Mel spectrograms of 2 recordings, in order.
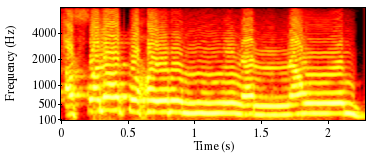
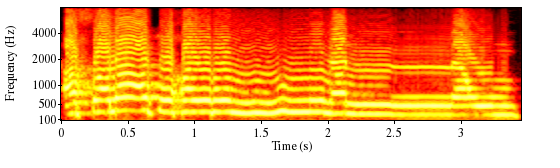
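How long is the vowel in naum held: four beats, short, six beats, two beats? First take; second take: two beats; short. First: The vowel in naum is held two beats. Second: The vowel in naum is kept short. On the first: "Ambil dua" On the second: "Boleh dipendekkan"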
